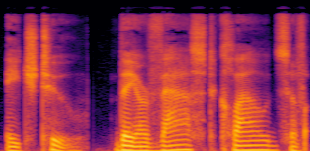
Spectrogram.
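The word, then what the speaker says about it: HII: These bright glowing regions are known as H2 regions, pronounced H2.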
